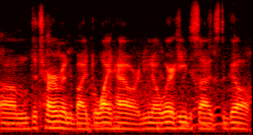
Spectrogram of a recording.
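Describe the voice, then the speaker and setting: Noticeable background noise sits under a man who speaks at a moderate pace. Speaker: gaming commentator. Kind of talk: casual gameplay commentary.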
